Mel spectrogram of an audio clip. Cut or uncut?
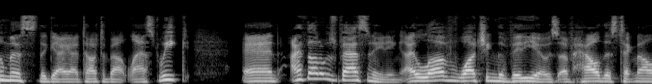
cut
